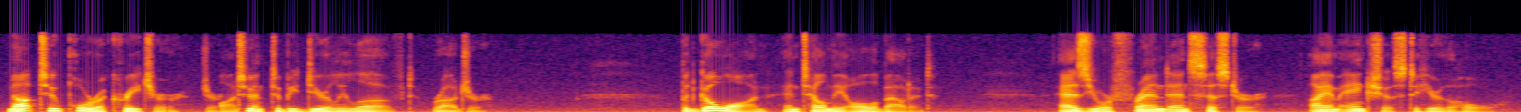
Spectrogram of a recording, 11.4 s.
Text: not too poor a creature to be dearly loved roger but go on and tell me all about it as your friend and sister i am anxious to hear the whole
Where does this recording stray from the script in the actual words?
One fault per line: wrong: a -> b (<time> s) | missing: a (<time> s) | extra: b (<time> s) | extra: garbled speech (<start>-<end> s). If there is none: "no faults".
extra: garbled speech (1.5-2.0 s)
